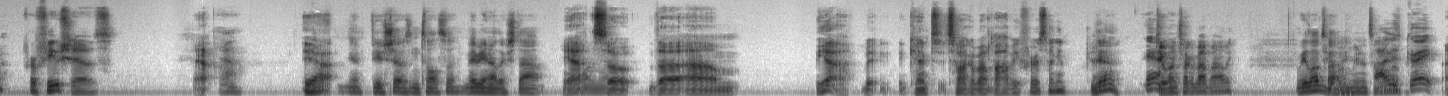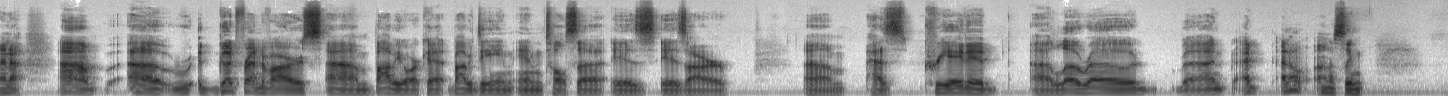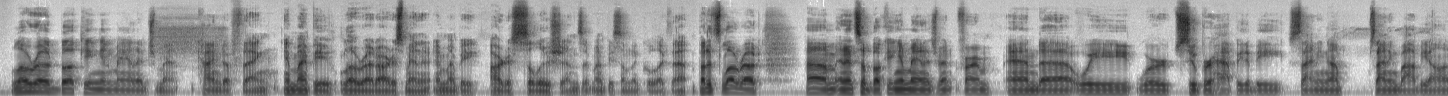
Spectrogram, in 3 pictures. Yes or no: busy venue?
no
